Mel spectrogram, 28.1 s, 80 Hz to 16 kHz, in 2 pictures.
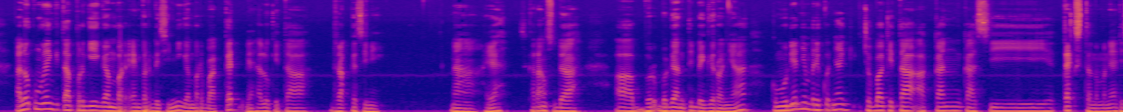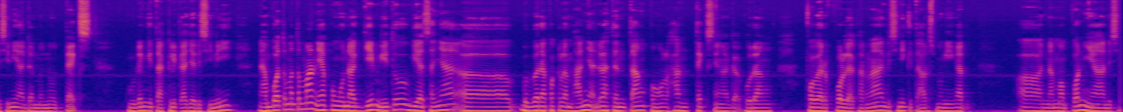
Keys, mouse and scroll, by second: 3.2 click, 4.6 click, 14.7 click, 16.8 click, 20.0-21.4 typing, 22.1 ctrl+a, 23.7 click, 25.2-26.4 typing.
